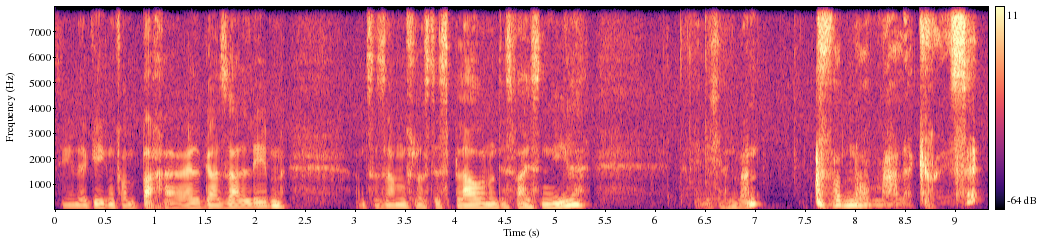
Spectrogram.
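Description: An actor playing a lonely, boastful gentleman courting by telephone in formal, flowery German radio drama style, moving between murmurs and outbursts. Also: medium pitch, creaky, slightly rough, exaggerated voice. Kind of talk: radio drama monologue as one side of a phone call.

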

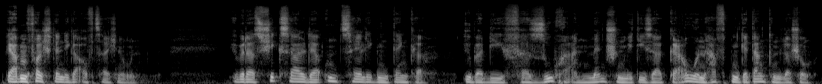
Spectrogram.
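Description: An actor in a German radio play playing a defiant, guilt-ridden scientist with a grave, deliberate delivery. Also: male voice, fairly low pitch, husky. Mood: determined, threatening.

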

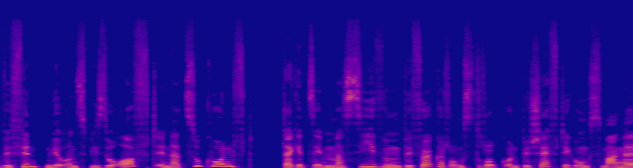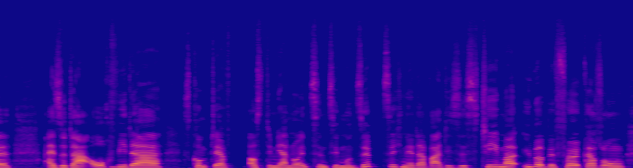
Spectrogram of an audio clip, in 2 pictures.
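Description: A woman's voice: medium pitch, no echo, studio quality. A woman co-hosting a podcast, explaining things in a conversational style. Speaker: podcast co-host.

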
